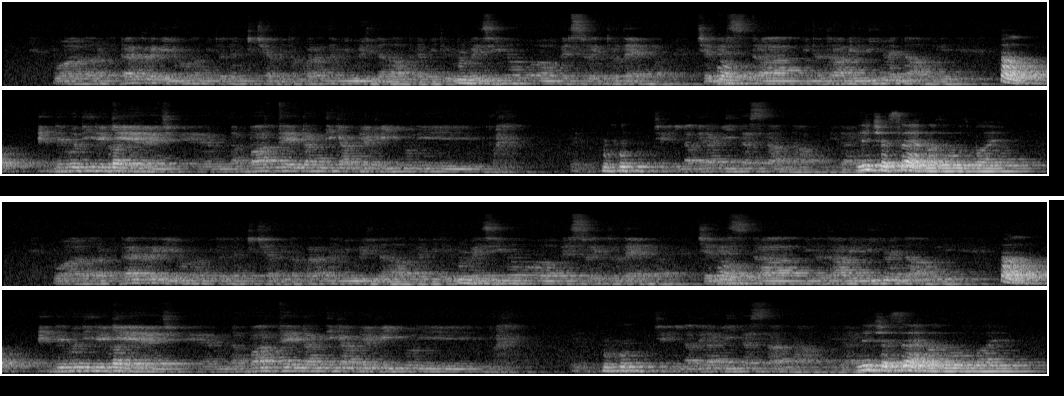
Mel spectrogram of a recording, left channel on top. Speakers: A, on the left; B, on the left.
A: Boh, allora, calcola che io non abito neanche, cioè abito a 40 minuti da Napoli, abito in
B: Mm.
A: un paesino verso l'entroterra, cioè vers-
B: Ah,
A: tra, abito tra Avellino e Napoli.
B: ah,
A: E devo dire
B: dai.
A: che, cioè, a parte tanti campi agricoli, <laughs>
B: <laughs>
A: cioè, la vera vita sta a Napoli, dai.
B: Lì c'è Serra, se non sbaglio.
